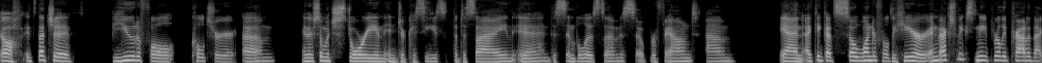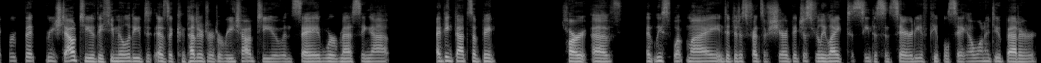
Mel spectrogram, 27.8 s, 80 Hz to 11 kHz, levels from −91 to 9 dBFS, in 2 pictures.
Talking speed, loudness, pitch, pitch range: 205 wpm, -29 LUFS, 170 Hz, 165-180 Hz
